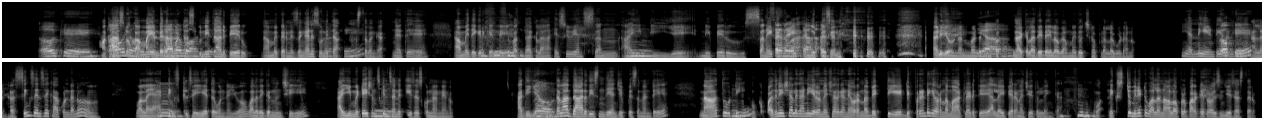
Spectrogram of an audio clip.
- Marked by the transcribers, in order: in English: "క్లాస్‌లో"; chuckle; laugh; in English: "డైలాగ్"; in English: "డ్రెస్సింగ్ సెన్సే"; in English: "యాక్టింగ్ స్కిల్స్"; in English: "ఇమిటేషన్ స్కిల్స్"; in English: "డిఫరెంట్‌గా"; in English: "నెక్స్ట్ మినిట్"; chuckle
- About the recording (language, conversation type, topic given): Telugu, podcast, మీరు సినిమా హీరోల స్టైల్‌ను అనుసరిస్తున్నారా?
